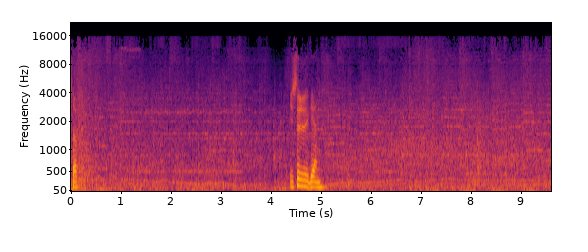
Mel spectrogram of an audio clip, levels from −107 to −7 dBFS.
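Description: No technical faults are audible.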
